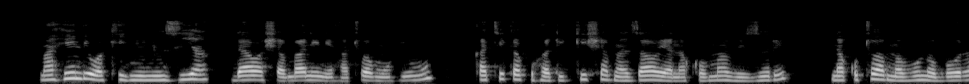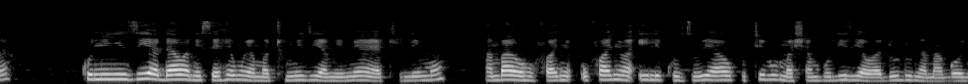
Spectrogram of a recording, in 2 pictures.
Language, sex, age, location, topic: Swahili, female, 25-35, Kisumu, health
